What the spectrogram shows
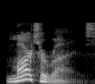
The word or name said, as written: martyrize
